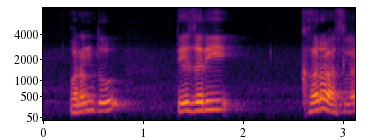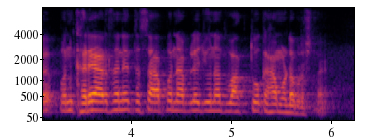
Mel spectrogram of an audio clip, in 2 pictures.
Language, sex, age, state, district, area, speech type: Marathi, male, 45-60, Maharashtra, Jalna, urban, spontaneous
